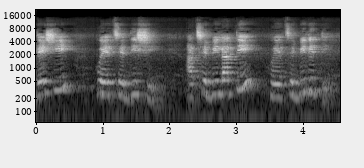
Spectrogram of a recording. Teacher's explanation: অন্তঃস্বরের কারণে আদ্যস্বর পরিবর্তিত হলে পরাগত স্বরসঙ্গতি হয়। এবার হবে যে অন্তঃস্বরের কারণে আদ্যস্বর পরিবর্তন হবে, অর্থাৎ শেষ স্বরের কারণে আগের স্বর পরিবর্তন হবে।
